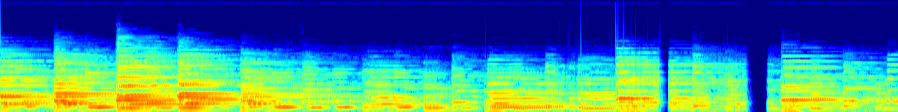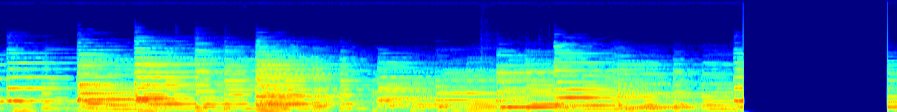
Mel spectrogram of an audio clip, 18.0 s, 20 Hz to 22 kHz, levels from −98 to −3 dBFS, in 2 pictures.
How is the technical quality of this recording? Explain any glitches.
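The music recording has several network-playback glitches, clustered between about 5.6 and 9.7 seconds, with a further tempo fault and a hard dropout near the end.

Repeated stalls (stutter) occur from 5.57 to 6.70 s, from 7.16 to 7.43 s, and from 9.03 to 9.46 s. Packets kept arriving late, so the jitter buffer repeatedly ran dry. The receiver stretched the last sound across each gap, producing 18, 5 and 4 brief hitches, the longest about 99 ms. The music drags and stumbles without losing content.

A call audio freeze runs from 7.45 to 7.69 s, likely caused by packets being held up in transit. The music hangs as a fading continuation for 215 ms, including about 150 ms of silence, then resumes where it stopped.

A jitter buffer slow-down from 8.61 to 9.69 s comes from the receiver repeating tiny slices of the audio to rebuild its reserve. The music plays at 88% speed without any change in pitch, adding 137 ms.

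A jitter buffer speed-up from 11.84 to 15.03 s comes from the receiver trimming short pieces to cut excess delay. The music runs at 108% speed at the same pitch, so the tempo feels rushed, with roughly a third of a second removed.

An audio dropout to silence runs from 16.41 to 17.85 s, likely from a lost input or a mute upstream. The music cuts to dead silence for 1.44 s, and that passage is gone.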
